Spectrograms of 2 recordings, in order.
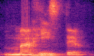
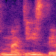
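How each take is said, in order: First: The g is a throaty Spanish j sound. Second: The g is a soft English j sound. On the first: The speaker calls it right. "la G se debe pronunciar como una J" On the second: The speaker calls it wrong. "porque así se pronuncia la letra G en inglés"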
